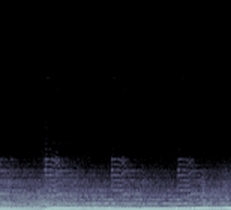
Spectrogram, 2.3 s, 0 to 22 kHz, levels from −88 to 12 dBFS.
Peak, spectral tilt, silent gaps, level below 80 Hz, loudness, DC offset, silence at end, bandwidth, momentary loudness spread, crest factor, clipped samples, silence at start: -6 dBFS; -12 dB/octave; none; -18 dBFS; -18 LUFS; 2%; 0 s; 4.5 kHz; 2 LU; 10 dB; under 0.1%; 0 s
